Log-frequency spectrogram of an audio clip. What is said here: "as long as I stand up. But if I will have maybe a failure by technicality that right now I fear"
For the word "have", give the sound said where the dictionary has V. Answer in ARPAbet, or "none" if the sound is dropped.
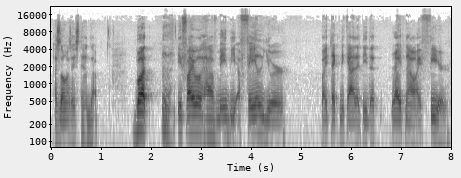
V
